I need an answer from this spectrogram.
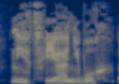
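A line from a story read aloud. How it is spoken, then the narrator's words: Sigh. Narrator (Russian): вздохнул он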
